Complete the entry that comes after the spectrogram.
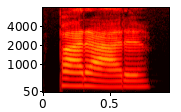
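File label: "parare", Sardinian, female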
